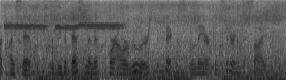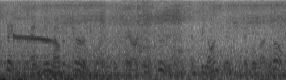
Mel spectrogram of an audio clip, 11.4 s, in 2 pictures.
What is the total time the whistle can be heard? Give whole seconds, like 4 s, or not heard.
3 s.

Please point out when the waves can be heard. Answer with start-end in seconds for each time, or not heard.
0.0-11.4.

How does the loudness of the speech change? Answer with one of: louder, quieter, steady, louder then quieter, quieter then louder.
quieter.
